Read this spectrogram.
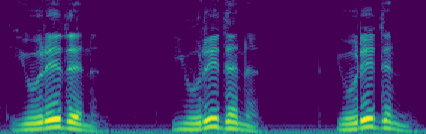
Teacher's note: وما تقلقلش النون. تقف عليها بالتسكين المحض طالما أن الكسر هنا كسر ثابت في حالة الوصل فقط وعند الوقف يسكن وهي غير ثابت فيها الياء.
